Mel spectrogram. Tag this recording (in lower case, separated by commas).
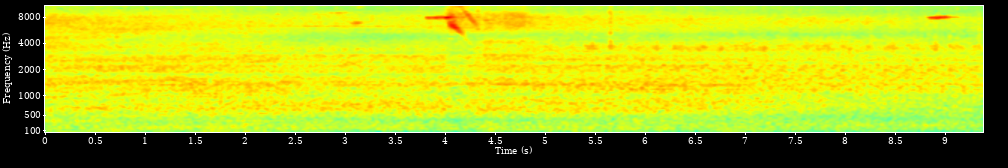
vehicle, truck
